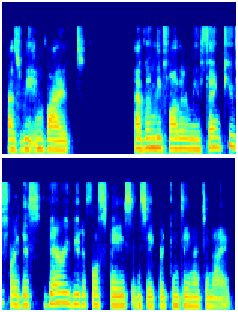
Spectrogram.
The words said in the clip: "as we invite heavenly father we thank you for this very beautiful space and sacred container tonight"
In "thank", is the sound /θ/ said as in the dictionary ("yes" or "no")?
yes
